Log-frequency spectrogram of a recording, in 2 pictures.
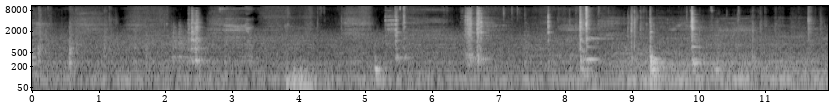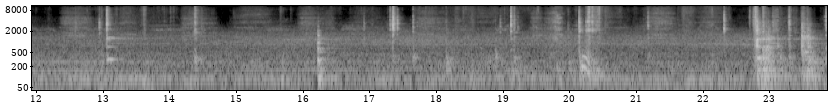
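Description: Hand tools, a pry bar and screwdriver, working on the steel wear parts of a concrete pump's S-tube assembly: scattered metal clinks, knocks and scrapes over a steady low hum.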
